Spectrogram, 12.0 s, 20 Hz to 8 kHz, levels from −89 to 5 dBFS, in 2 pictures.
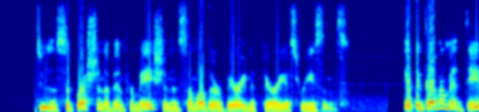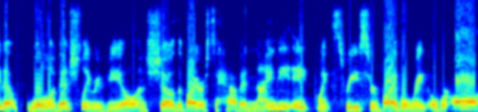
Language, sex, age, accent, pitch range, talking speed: English, female, 40-59, American, 170-200 Hz, 150 wpm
